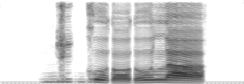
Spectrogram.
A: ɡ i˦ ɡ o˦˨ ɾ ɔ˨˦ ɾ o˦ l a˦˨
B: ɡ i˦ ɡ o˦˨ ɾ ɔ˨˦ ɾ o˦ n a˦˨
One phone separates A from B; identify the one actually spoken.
A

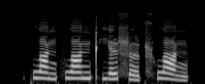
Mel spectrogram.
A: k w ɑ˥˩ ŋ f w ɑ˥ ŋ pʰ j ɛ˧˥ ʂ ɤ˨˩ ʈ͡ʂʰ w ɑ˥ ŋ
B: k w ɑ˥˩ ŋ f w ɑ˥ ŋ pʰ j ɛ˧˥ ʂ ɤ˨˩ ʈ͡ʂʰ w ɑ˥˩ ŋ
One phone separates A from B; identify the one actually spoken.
B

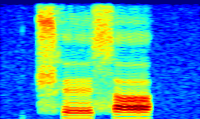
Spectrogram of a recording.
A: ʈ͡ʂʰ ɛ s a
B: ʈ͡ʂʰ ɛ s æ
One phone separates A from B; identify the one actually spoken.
A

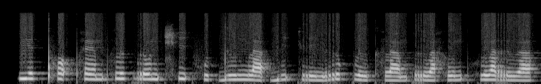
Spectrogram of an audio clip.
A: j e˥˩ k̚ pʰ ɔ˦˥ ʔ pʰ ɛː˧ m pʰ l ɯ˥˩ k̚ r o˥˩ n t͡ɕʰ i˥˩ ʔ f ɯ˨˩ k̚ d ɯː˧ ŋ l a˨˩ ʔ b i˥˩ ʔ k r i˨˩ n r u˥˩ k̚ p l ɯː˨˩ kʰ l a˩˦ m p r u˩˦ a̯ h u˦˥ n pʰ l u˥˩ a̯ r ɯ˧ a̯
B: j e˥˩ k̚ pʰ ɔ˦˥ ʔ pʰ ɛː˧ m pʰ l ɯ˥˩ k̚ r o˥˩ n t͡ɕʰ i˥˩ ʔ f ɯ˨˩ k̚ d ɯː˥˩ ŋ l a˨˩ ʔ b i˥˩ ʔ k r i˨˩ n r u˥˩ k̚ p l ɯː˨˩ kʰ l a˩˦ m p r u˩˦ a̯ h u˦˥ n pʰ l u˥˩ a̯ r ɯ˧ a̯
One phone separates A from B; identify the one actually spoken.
A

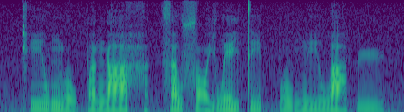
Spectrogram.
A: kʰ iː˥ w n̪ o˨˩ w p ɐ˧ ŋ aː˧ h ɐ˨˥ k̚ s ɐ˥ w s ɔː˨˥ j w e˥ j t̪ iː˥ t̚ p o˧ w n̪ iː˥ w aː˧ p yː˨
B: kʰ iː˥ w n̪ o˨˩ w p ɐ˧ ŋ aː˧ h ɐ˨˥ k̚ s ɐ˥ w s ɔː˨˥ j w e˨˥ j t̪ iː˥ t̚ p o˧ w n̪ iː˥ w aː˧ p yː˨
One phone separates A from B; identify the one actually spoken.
A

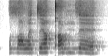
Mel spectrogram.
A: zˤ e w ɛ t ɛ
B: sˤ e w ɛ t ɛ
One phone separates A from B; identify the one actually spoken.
A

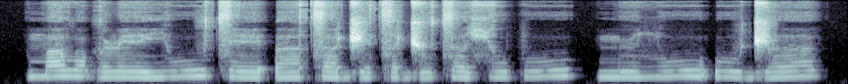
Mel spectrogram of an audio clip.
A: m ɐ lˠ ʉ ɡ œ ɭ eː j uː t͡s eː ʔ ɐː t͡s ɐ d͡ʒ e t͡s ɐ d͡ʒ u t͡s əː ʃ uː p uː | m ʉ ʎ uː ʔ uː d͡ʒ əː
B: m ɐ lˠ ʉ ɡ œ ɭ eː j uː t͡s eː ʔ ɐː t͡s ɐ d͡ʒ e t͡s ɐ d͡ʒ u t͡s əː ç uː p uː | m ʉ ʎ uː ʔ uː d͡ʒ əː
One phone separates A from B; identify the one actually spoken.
B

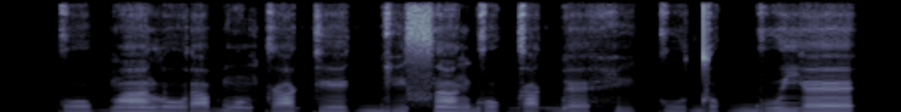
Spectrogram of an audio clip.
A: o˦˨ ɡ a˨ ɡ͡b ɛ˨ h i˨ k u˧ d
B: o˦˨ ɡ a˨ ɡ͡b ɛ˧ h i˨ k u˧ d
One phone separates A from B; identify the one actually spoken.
A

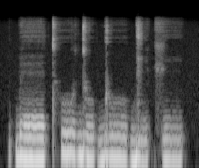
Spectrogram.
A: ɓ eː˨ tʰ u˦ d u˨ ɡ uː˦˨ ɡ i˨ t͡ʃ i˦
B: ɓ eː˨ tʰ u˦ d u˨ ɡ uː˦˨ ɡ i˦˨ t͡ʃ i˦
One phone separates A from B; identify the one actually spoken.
A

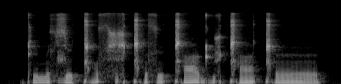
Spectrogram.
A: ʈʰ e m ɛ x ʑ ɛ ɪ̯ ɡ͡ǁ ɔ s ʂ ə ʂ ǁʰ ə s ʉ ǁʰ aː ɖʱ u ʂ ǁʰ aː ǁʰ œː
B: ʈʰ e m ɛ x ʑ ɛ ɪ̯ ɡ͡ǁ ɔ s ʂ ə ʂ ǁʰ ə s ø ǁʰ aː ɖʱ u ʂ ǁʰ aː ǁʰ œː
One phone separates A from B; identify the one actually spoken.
B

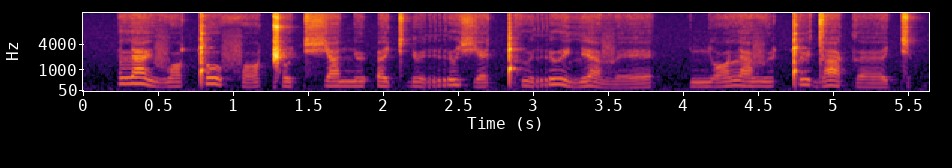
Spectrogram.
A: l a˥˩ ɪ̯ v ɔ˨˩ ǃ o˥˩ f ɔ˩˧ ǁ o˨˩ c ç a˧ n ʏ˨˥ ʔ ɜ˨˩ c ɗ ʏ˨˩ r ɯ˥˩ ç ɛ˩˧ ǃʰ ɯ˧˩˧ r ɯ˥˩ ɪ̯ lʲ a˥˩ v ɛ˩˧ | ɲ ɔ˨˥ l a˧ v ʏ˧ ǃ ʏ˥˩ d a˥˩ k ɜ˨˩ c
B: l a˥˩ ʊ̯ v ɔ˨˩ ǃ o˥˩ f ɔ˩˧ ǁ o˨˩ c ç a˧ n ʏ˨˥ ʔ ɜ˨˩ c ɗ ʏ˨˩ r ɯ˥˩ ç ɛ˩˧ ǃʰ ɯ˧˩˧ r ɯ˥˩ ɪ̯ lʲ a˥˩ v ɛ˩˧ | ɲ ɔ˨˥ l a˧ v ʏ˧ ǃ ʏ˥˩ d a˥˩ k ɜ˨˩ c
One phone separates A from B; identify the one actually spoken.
A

